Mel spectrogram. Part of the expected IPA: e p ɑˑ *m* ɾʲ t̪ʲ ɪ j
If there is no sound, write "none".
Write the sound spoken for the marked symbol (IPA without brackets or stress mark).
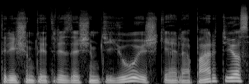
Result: none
